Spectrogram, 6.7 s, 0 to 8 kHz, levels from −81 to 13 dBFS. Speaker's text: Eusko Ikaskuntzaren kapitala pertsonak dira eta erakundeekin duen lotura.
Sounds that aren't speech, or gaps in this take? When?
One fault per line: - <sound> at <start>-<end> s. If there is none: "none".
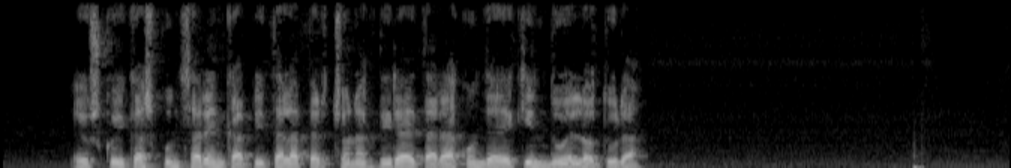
none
